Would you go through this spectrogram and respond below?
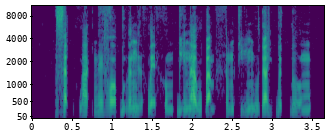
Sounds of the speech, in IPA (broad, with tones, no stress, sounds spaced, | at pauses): z a˦˥ t̚ h w a˨˩ k̚ n ɛ̤˨˩ v ɔ˨˦ ɓ ṵ˧˥ ə̯ ŋ ɨ̰˧˨ ə̯ h w ɛ̰˧˨ h o̤˨˩ m ɓ i˨˦ n a˧ w ɓ a̰˧˨ m h ə̰˧˥ m k ḭ˧˥ ŋ ṳ˨˩ ɗ a̰˧˨ j ɓ ə˦˥ t̚ ɗ o˨˦ m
